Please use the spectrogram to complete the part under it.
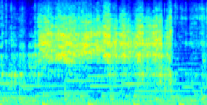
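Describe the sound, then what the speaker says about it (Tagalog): A spoon scrapes around a pot of ube halaya, purple yam cooked with milk, condensed milk and sugar, making loud, close, gritty rubbing strokes that repeat in a steady rhythm. "Haluin mo lang."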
